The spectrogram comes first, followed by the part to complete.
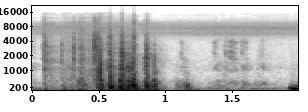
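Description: Quick run of light metal clicks and scrapes about half a second in, lasting about half a second: a metal rod knocking against the splined steering-shaft yoke.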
